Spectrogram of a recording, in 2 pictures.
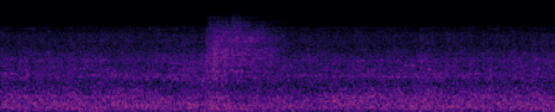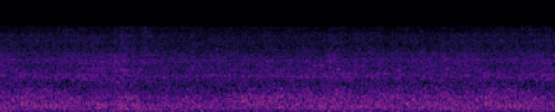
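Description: A metro train rumbles along rails through a tunnel.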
